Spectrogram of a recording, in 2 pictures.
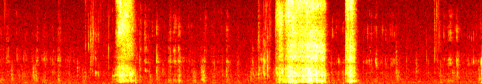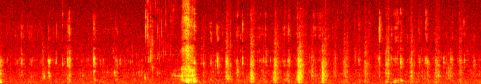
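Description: Close-up eating sounds: spicy cold bibimmyeon noodles and beef brisket being slurped and chewed. There are four loud slurps, the longest and loudest about six seconds in, with soft wet chewing clicks between them.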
